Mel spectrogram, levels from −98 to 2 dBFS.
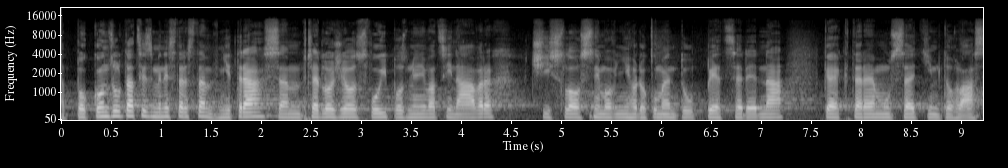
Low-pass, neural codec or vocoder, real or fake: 14.4 kHz; none; real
